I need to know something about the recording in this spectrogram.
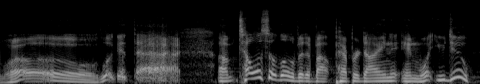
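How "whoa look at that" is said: drawn-out, swooping whoa of mild awe; awed amazement. Acted. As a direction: act out a visitor gawking in wonder. Acts out awed campus visitors.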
